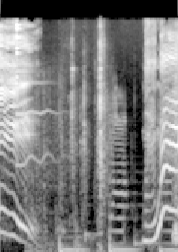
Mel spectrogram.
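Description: A cartoon character's wordless exclamation that slides down in pitch, then cartoon background music comes in with low bass notes and a few sharp knocks.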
